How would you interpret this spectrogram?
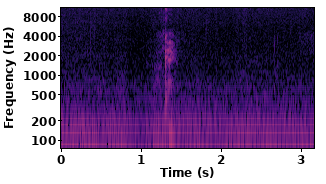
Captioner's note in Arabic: بهدوء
